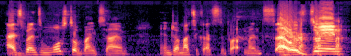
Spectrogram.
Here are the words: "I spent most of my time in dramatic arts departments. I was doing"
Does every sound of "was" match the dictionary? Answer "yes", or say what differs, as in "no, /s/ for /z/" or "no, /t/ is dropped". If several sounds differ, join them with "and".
yes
